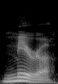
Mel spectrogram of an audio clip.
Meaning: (noun) A smooth surface, usually made of glass with reflective material painted on the underside, that reflects light so as to give an image of what is in front of it
- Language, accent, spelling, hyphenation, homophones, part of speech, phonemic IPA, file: English, Received Pronunciation, mirror, mir‧ror, mere / myrrh, noun / verb, /ˈmɪɹə/, En-uk-mirror.ogg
